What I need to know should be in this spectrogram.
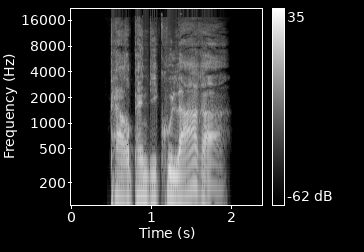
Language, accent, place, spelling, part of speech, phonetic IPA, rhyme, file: German, Germany, Berlin, perpendikularer, adjective, [pɛʁpɛndikuˈlaːʁɐ], -aːʁɐ, De-perpendikularer.ogg
- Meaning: inflection of perpendikular: 1. strong/mixed nominative masculine singular 2. strong genitive/dative feminine singular 3. strong genitive plural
